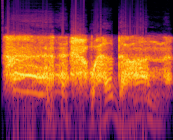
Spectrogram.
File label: compliment, jungle male epic; vo; agents; Source Model Packs; Counter Strike Model Pack; CS2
